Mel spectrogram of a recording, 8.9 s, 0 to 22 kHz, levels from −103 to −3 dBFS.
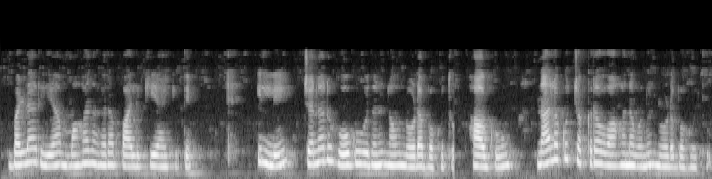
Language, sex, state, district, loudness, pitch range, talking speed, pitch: Kannada, female, Karnataka, Bellary, -16 LUFS, 215-255 Hz, 90 wpm, 230 Hz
